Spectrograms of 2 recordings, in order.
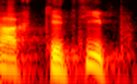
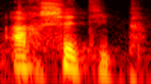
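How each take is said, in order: First: The ch sounds like k, unlike architecte. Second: The ch sounds like sh, as in architecte. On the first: It is the form others insist is required. "il faut dire archétype" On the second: It follows the pattern of similar Greek-origin words. "je disais toujours archétype, parce que j'avais dans la tête architecte, archevêque"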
